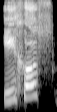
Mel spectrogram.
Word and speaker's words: hijos: Esther, because hijos, remember that the H is silent, so it sounds like EE.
